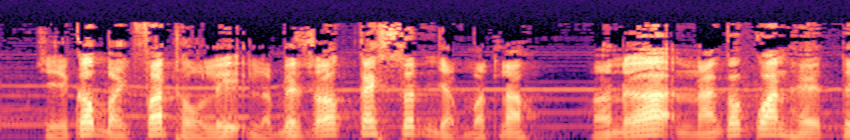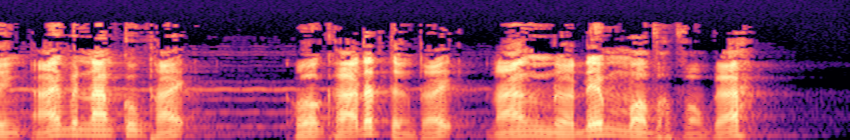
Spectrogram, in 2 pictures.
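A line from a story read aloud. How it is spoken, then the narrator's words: Cold. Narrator (Vietnamese): Thần Châm Tiên Cơ lạnh lùng nói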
